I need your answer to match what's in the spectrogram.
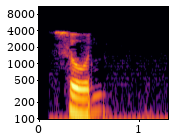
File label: zero, Lao; ສູນ; su2un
